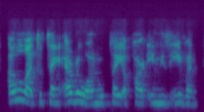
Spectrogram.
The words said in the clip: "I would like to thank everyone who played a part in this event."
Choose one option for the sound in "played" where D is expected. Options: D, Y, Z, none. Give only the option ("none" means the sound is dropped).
none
